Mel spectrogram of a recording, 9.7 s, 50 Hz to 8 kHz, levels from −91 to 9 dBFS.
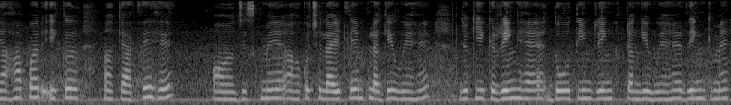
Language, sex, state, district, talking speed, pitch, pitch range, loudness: Hindi, female, Uttar Pradesh, Budaun, 170 wpm, 235 Hz, 225-245 Hz, -31 LUFS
